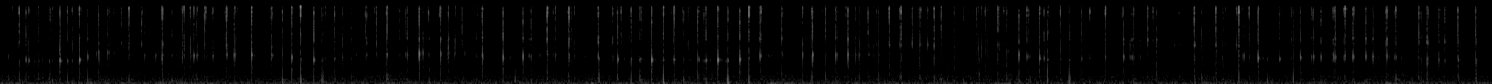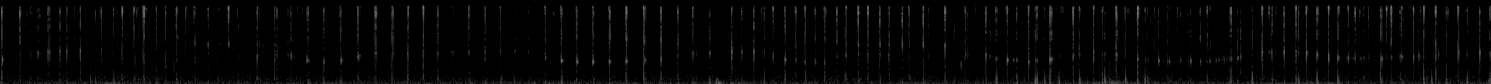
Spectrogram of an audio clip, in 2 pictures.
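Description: Long acrylic fingernails tapping on front teeth: a rapid, uneven stream of small clicks.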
